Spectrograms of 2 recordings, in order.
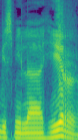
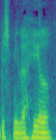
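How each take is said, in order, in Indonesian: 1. Kata ini diakhiri dengan bunyi R. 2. Kata ini diakhiri dengan bunyi L. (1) "Jadi dari sini bismillahir masuk ke sini" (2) "kok banyak yang baca bismillahil ... L-nya jangan dibaca"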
